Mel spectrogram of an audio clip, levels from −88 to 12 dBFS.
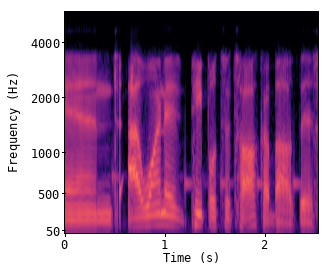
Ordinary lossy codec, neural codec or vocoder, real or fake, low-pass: Opus, 64 kbps; none; real; 5.4 kHz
